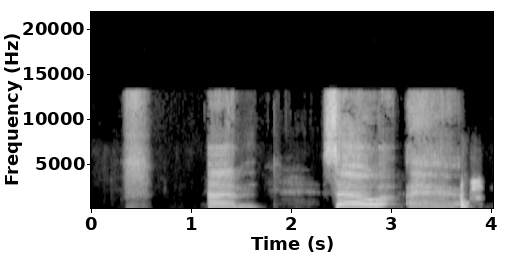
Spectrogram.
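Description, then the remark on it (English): A quick sharp inhale, then a series of three loud, voiced sneezes, each a throaty burst with a hissing edge, the last one ending in a brief snort. “Sorry. Bless you.”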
